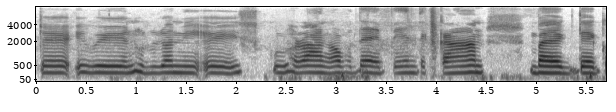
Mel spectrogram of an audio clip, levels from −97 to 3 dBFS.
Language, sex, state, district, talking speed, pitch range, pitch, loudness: Chakma, female, Tripura, Dhalai, 125 wpm, 225-240 Hz, 235 Hz, -20 LUFS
